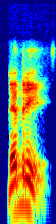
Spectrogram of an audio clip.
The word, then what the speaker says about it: debris: Here, this is yes is silent. Debris.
